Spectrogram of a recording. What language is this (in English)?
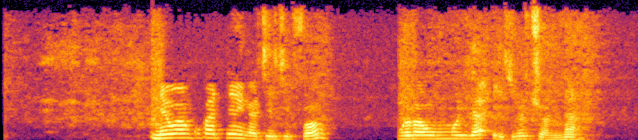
Ganda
